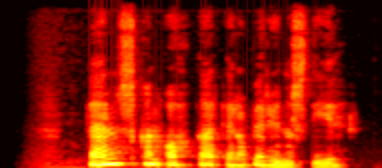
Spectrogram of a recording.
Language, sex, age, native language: Icelandic, female, 60-69, Icelandic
